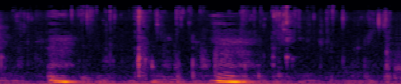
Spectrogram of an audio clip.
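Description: A person eating a fried chicken wing up close: wet chewing and mouth clicks, with two short falling hummed "mm" sounds of enjoyment, about half a second in and again about two seconds in.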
